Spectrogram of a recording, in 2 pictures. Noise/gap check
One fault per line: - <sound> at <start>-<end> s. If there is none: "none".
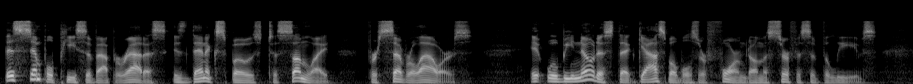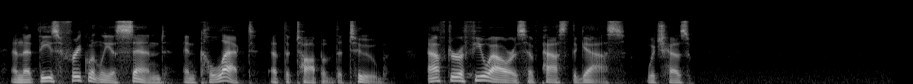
none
